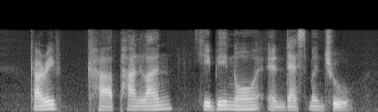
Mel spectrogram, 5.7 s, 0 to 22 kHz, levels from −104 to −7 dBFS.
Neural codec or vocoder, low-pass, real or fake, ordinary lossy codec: codec, 16 kHz, 0.5 kbps, X-Codec, WavLM features, trained on Multilingual LibriSpeech; 7.2 kHz; fake; none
